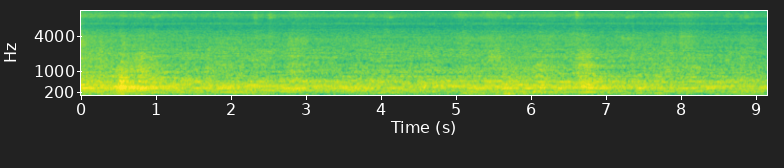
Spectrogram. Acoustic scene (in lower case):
elevator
